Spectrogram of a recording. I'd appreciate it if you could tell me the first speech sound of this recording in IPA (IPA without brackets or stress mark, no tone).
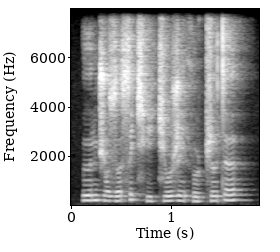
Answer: ɯ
